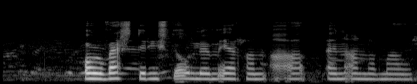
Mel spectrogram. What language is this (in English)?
Icelandic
